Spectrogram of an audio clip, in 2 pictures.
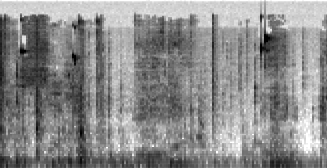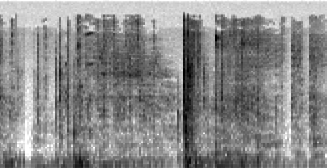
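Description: Irregular knocks, scuffs and rustling of a person moving about a small room and settling in close to the microphone, with a loud knock about five seconds in.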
